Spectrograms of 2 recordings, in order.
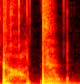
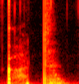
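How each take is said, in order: The two takes are said the same way.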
